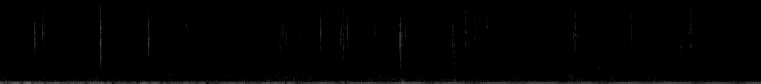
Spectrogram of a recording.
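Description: Faint handling of paper and card on a craft mat: scattered light ticks and rustles as the pieces are pressed and shifted, over a steady low hum.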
